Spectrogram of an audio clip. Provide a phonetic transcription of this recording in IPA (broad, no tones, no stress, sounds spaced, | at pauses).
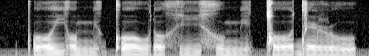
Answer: pʼ o j o mʲ o kʼ o w ɾ o x i x u mʲ e ǀ o d e ɭ u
